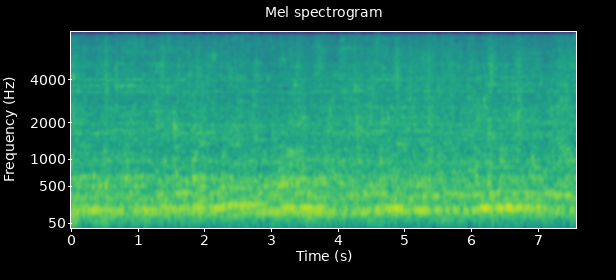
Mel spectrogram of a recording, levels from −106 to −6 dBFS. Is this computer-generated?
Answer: no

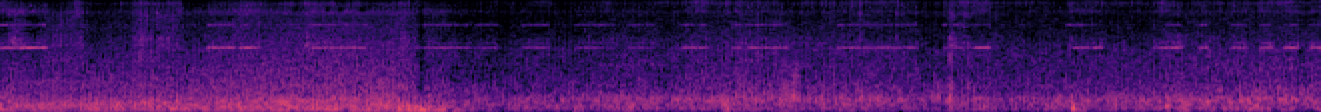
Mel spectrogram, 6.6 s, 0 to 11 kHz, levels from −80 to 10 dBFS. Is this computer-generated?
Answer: yes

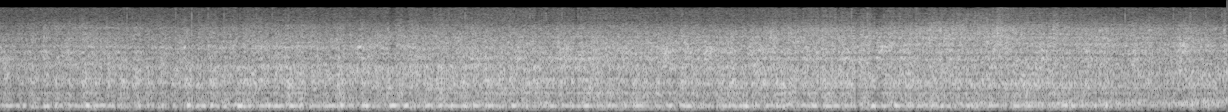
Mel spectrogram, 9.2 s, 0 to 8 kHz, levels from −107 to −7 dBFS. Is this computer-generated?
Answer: yes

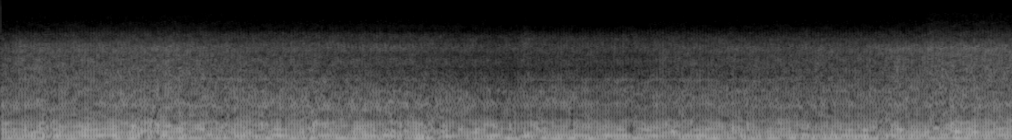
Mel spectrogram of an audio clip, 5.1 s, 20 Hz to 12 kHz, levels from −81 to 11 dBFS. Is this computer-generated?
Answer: yes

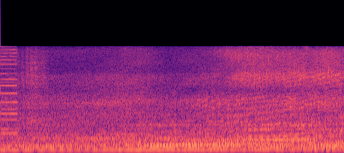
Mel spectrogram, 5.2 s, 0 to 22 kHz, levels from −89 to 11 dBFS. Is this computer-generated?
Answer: no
